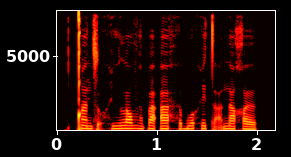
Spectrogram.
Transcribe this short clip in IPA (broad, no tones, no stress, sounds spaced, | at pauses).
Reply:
ǃ ã d͡z o̰ h i̤ l ɔ v a̤ p a ʔ a h ɘ b o h i t a̰ n a χ ɘ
